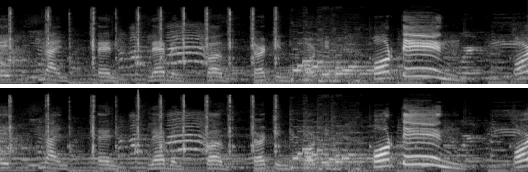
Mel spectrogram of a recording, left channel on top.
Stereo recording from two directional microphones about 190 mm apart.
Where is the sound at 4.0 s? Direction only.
30° right (ahead or behind).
